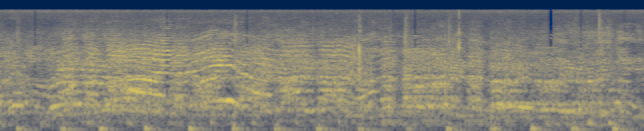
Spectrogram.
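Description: Music with a steady low beat under a group of performers singing and shouting together, some voices swooping up and down in pitch.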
